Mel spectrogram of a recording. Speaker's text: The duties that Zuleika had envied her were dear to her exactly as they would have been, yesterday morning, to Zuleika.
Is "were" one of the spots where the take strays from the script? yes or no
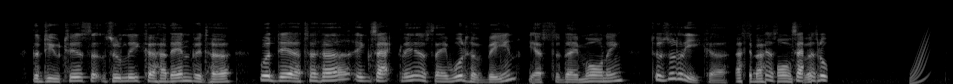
no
